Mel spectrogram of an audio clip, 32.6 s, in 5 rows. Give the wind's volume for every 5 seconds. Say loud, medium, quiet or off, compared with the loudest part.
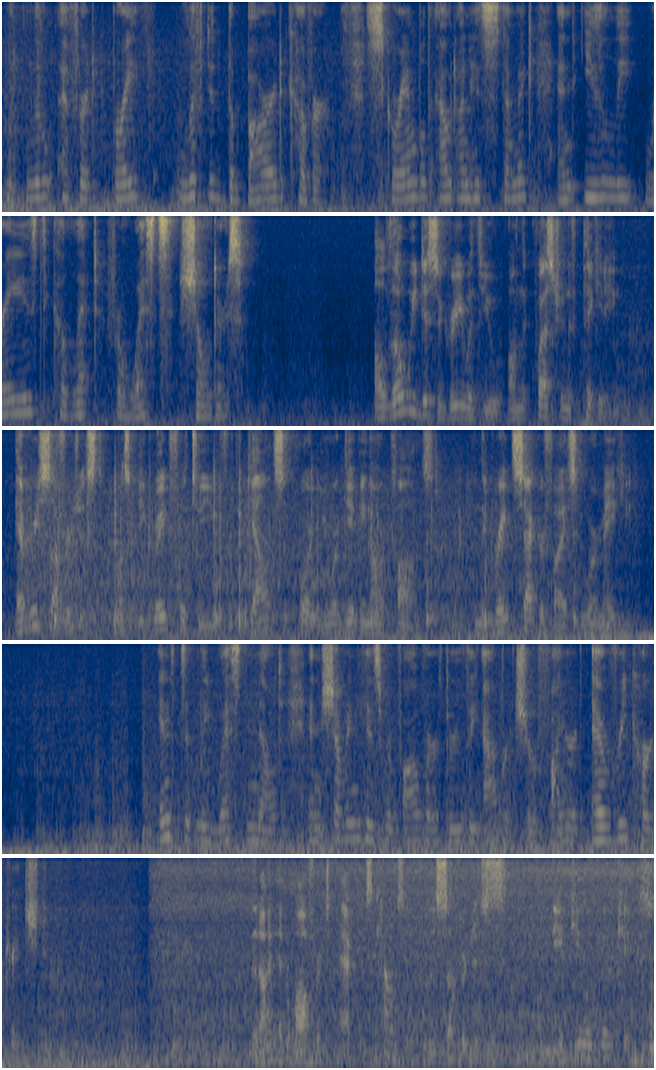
quiet, quiet, quiet, medium, medium, loud, loud.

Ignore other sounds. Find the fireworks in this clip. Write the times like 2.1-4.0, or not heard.
13.2-18.8.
